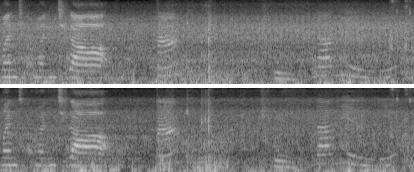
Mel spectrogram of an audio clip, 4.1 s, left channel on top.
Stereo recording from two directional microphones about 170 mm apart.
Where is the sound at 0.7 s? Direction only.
40° left (ahead or behind).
